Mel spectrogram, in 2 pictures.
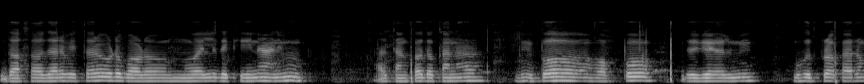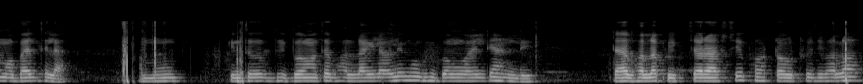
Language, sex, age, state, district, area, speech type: Odia, male, 18-30, Odisha, Kendujhar, urban, spontaneous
